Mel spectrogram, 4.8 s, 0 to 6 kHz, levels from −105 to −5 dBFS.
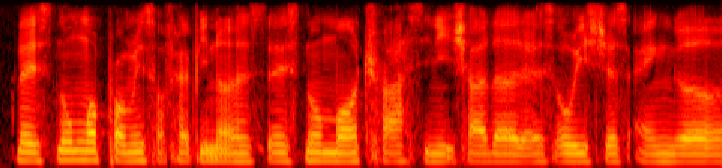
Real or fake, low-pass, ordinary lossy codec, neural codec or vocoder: real; 5.4 kHz; AAC, 48 kbps; none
